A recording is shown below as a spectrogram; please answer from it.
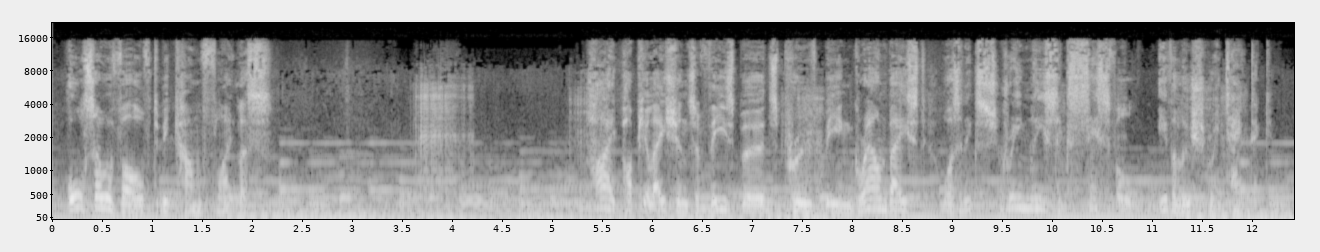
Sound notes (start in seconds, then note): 3.6 kakapo cawing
